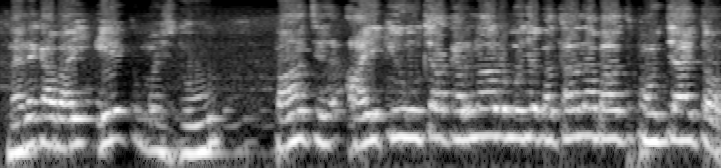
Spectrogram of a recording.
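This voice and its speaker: A man with a lilt and a high, mellow voice recites comic verse from a stage. He ribs the audience and acts out both sides of his jokes. The sound is dull and distant, with echo from the hall. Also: fairly even intonation, a little fast. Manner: jokey, addresses the audience directly, acts out dialogue. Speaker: stage comedy poet. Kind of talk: live stage comedy recital. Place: stage before a live audience.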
